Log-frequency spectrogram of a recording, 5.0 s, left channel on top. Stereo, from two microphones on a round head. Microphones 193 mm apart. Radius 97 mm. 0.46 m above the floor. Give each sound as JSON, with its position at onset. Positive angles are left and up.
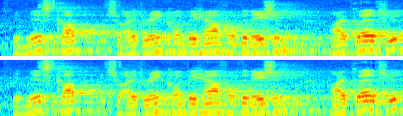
{"t": 0.2, "sound": "a man speaking", "side_deg": -15, "distance_m": 1.4}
